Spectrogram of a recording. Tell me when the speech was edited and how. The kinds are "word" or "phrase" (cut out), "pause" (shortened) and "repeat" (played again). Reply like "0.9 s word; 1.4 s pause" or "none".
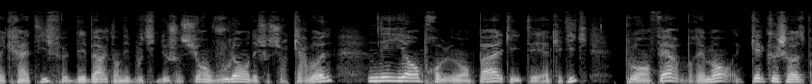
3.7 s word; 5.0 s phrase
